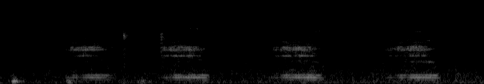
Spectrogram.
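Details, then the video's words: American bullfrog in a pond in New York giving deep, droning calls, each about half a second long, repeated roughly once a second. "but this is what your bullfrog will sound like"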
